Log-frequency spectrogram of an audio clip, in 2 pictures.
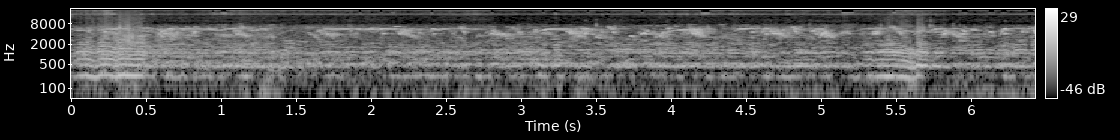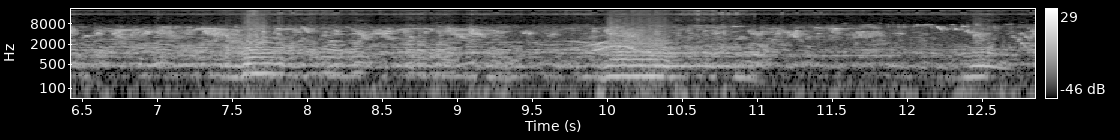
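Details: Loud droning hum of buzzing bees that swells and fades every couple of seconds as insects pass close, with faint bird chirps in the background.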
